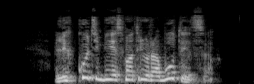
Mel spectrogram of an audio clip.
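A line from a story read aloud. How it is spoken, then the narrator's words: Exclamation. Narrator (Russian): воскликнул Пафнутьев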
